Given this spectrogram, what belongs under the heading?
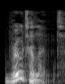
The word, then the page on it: rutilant: British English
